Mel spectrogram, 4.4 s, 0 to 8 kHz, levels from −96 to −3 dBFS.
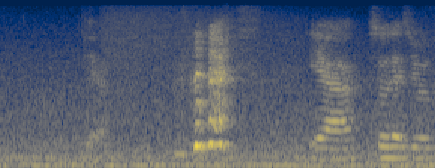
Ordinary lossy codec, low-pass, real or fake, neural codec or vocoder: AAC, 32 kbps; 7.2 kHz; real; none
